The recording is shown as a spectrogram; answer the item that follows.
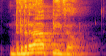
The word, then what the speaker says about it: rápido: I don't know if you notice, if you have a simple R in the beginning of the word, this word is pronounced with a strong R, like rápido, reloj.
